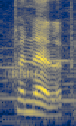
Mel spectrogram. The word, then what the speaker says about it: Penelope: Is that short for Oh, Penelope? Penny. Oh. Officially, yes, but I never can be bothered with all 4 syllables of it. Penelope sounds a little ostentatious coming out of the mouth, don't Wow, you?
